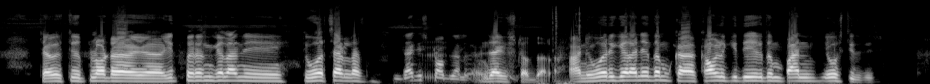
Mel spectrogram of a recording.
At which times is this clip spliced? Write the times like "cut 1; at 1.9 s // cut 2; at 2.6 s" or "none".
cut 1; at 3.8 s // cut 2; at 5.6 s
